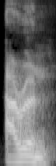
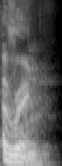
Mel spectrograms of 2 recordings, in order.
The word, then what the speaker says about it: Arun: much for our audience it is Aaron isn't it it's Arun Arun yeah Aaron and Aaron we were talking before the show actually how um you wanted it to be pronounced properly after about 25 because most people kind of couldn't they most people pronounced your name like they pronounce my name right during your childhood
